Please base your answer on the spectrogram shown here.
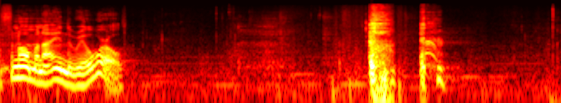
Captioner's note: cough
